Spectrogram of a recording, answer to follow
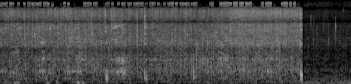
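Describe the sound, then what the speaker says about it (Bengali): Ginger, garlic and chopped chili fry in a pan for a village Bengali fish dish, a dense, loud crackling sizzle with stirring scrapes that cuts off abruptly near the end. "এবার ভালো করে ভেজে নিতে হবে।"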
